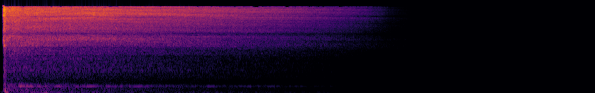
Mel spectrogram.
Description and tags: This sound was made from a shaving cream can that was running out of shaving cream. It was edited to sound like an air pressure release sound. Use it as a hydraulic sound or whatever you want. Credit would be nice but is not required.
